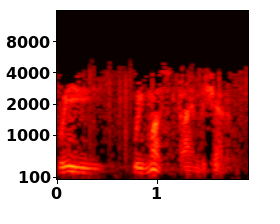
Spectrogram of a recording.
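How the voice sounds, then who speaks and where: A man's voice: on the low side, expressive, brisk, natural voice. A man playing an earnest, anxious scientist in a 1940s radio drama, formal, polite and hesitant. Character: earnest, courteous male professor, anxious scientist. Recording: muffled, noisy old radio recording.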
